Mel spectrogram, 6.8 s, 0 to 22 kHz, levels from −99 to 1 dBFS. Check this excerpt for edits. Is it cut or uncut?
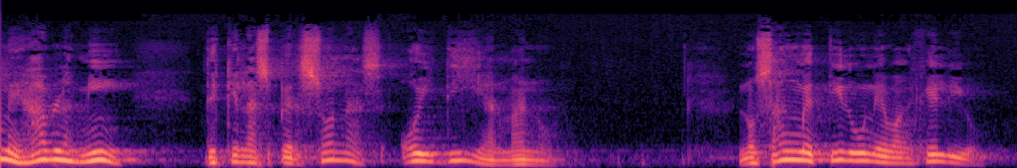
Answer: uncut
